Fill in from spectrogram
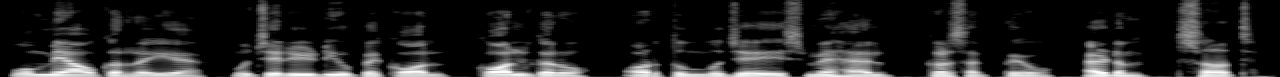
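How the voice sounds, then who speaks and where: Smooth Indian man narrating evenly. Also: medium pitch, a little mellow, dry recording. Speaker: YouTube explainer host. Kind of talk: scripted recap narration mixing Hindi and English.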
